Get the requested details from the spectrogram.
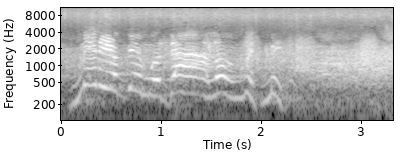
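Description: A man shouts forcefully into a microphone.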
